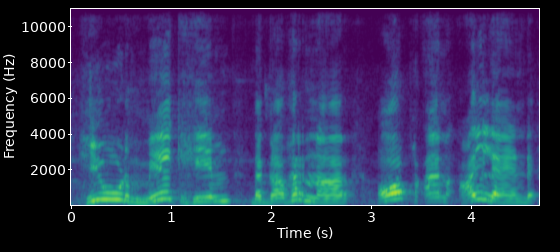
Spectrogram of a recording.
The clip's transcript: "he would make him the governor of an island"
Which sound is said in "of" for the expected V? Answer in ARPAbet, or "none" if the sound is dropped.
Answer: P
